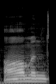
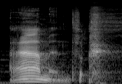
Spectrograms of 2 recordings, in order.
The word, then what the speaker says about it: almond: Silent L on west coast of US. Okay, so I was right. Almond for Bostonians. Armond.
